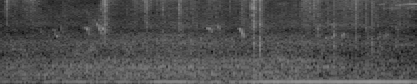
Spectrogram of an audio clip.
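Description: Three-day-old Rhode Island chicks peep in a brooder, with soft high chirps scattered over a constant low hum of equipment, faint and close-miked, and no speech.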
